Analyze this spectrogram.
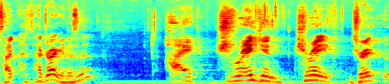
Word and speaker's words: Hydreigon: Hydreigon? What is it? Oh my God, my brain. It's Hydreigon, isn't it?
